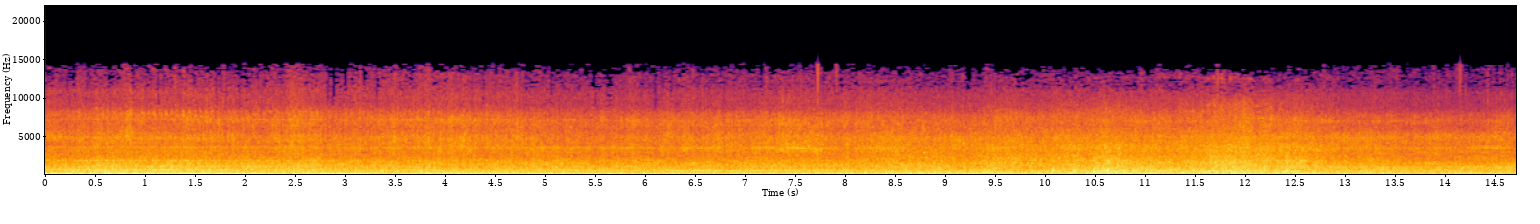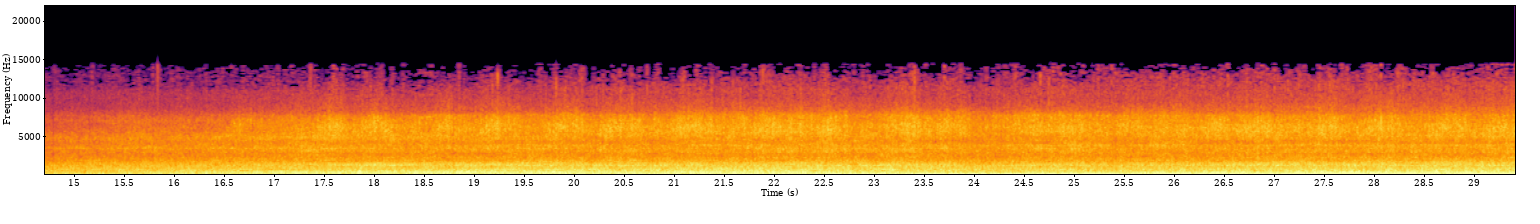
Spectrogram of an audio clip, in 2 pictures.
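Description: A pair of GE ES44DC diesel-electric locomotives pulling a freight train past, their engines running with a steady low drone. From about halfway on, a louder hiss and rumble of the freight cars rolling over the rails joins in.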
